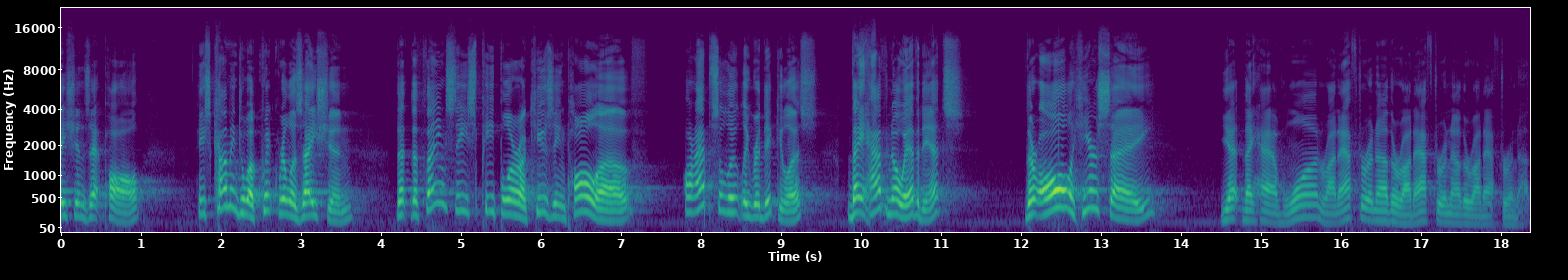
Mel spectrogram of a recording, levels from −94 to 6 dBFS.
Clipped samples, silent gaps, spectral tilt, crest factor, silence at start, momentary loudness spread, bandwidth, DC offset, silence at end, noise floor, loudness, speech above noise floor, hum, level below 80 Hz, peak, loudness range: under 0.1%; none; -4.5 dB/octave; 22 dB; 0 s; 16 LU; 13.5 kHz; under 0.1%; 0.05 s; -75 dBFS; -26 LUFS; 48 dB; none; -80 dBFS; -6 dBFS; 12 LU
